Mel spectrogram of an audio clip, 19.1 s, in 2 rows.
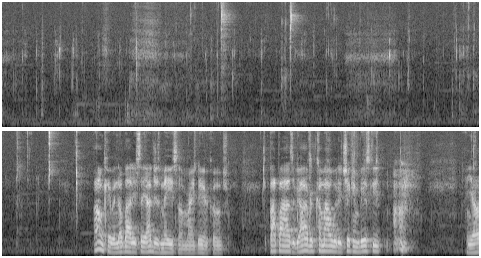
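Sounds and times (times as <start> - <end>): person chewing: 0.0 - 11.3, 14.2 - 19.0
wet mouth clicks and smacks: 3.7 - 6.8, 9.0 - 11.2.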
